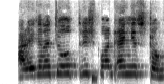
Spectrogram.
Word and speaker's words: অ্যাংস্ট্রম: Pronunciation করে অ্যাংস্ট্রম, অ্যাংস্ট্রম।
